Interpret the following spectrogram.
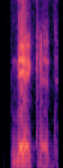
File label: "naked", American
